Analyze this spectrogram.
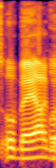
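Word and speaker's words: Åberg: Ouais, une, une, équipe européenne avec euh, le, tout jeune euh, Aberg, on dit Alors il paraît que ça se prononce Auberg.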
